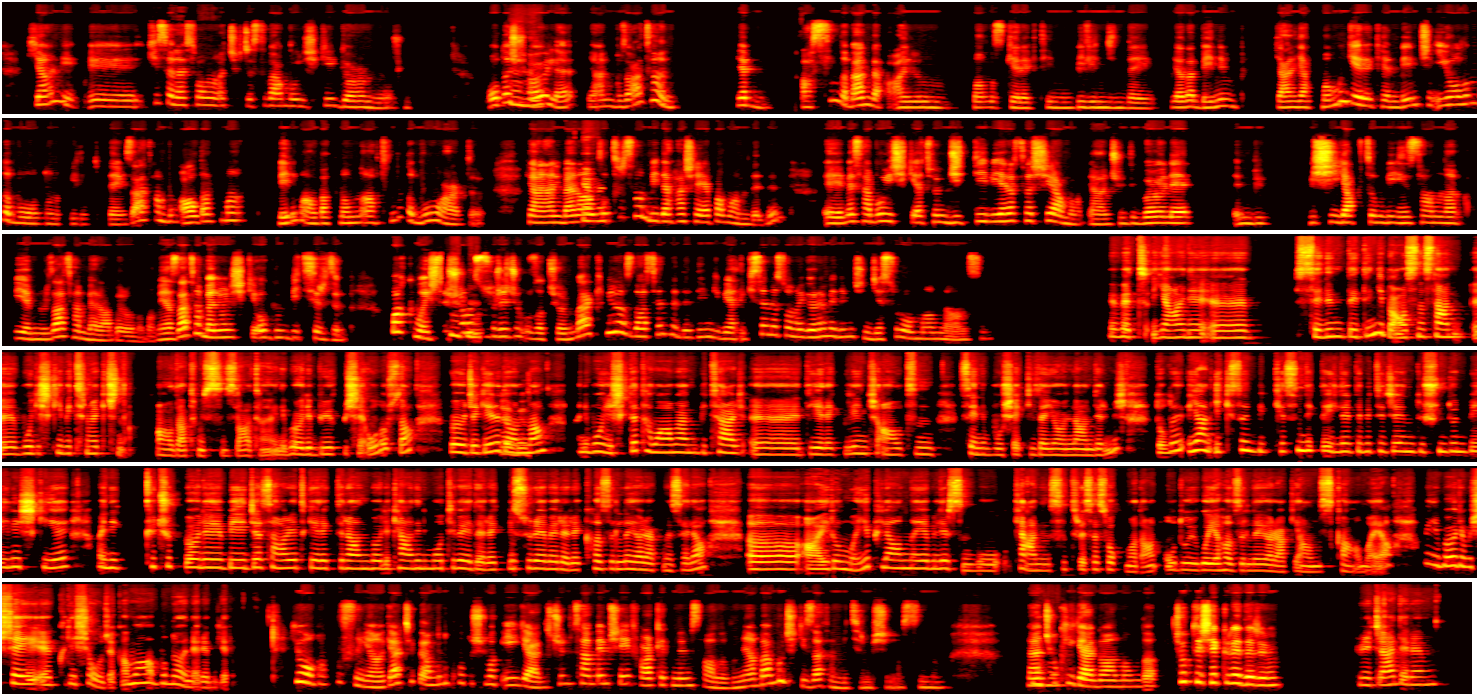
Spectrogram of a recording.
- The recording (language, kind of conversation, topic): Turkish, advice, Aldatmanın ardından güveni neden yeniden inşa edemiyorum?
- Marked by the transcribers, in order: other background noise; tapping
